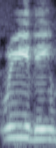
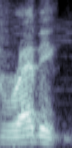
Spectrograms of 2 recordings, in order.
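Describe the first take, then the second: First: It is said like the everyday word 'reading'. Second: It is said with a short vowel, like 'redding'. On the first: The speaker calls it wrong. "it's spelled as reading" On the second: The speaker calls it right. "but it's pronounced here as Reading"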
